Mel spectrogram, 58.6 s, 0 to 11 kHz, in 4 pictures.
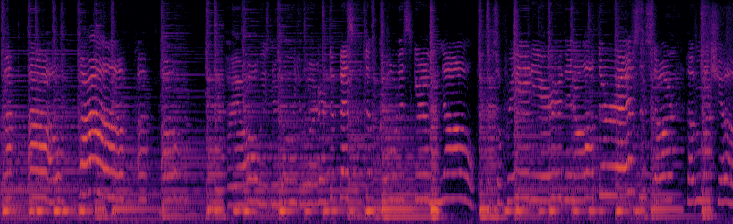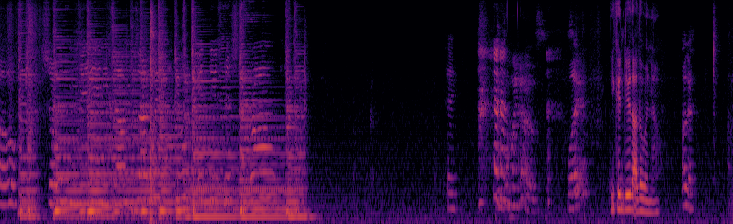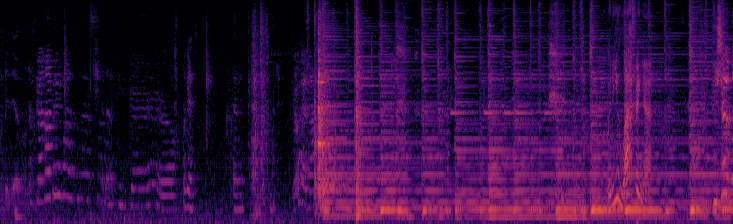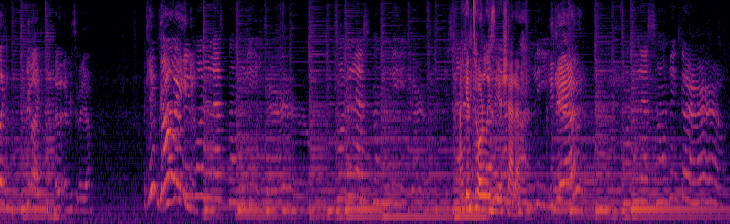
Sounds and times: Child singing: 0.0 - 3.7, 4.5 - 20.2, 46.9 - 55.6, 56.2 - 58.5
Music: 0.0 - 20.8, 35.7 - 45.2, 47.6 - 58.5.

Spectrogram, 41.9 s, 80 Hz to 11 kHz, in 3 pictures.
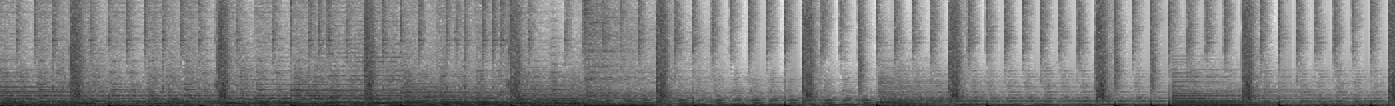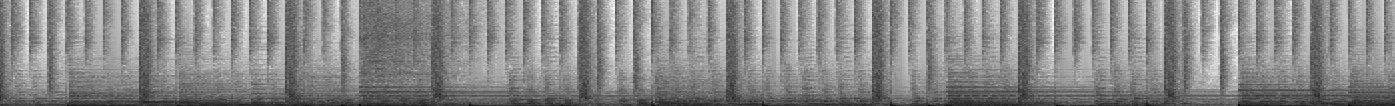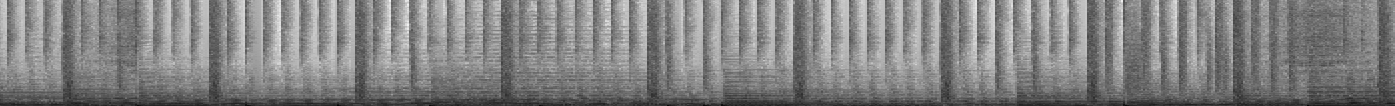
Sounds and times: Music: 0.0 - 41.8.

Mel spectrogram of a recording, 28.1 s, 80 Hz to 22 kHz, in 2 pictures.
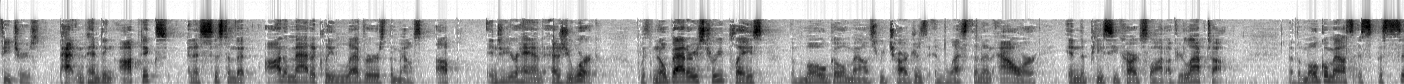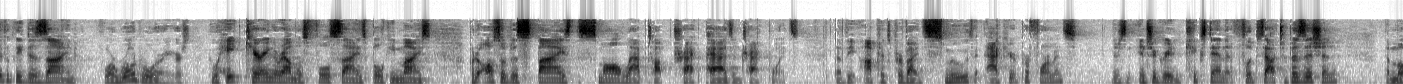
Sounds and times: Speech: 0.0 - 28.0.

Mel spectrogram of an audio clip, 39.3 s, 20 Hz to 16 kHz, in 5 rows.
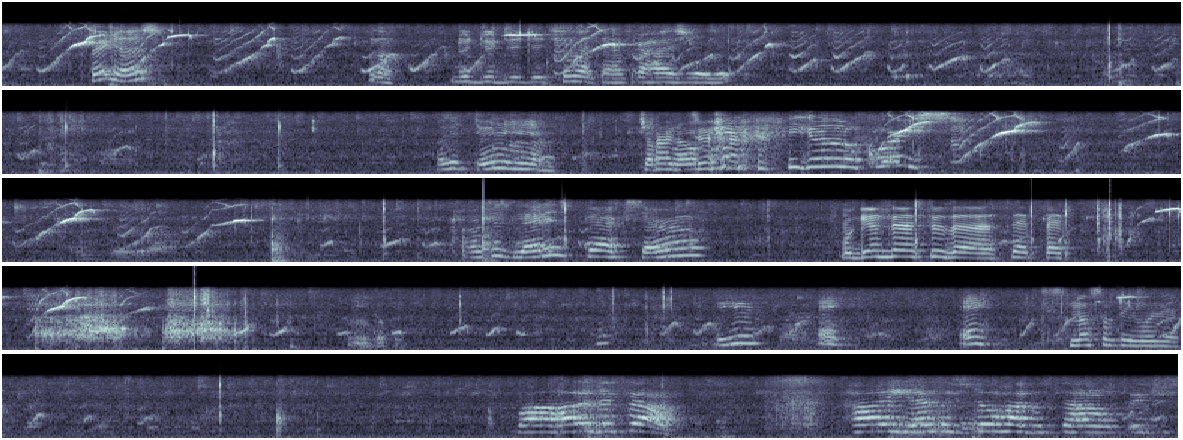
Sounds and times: Oink: 0.0 - 9.3, 13.8 - 19.9, 23.2 - 29.2, 30.2 - 32.9.

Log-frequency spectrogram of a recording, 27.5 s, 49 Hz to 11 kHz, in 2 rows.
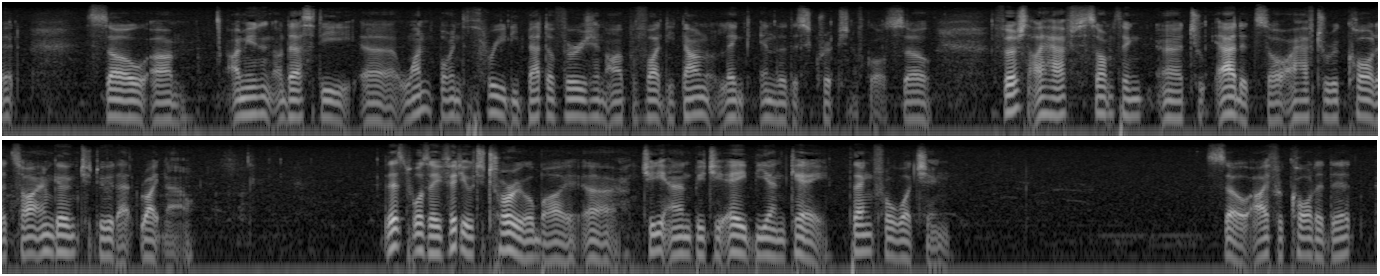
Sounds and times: Speech: 0.8 - 9.3, 9.9 - 15.7, 17.6 - 23.3, 25.8 - 27.3.

